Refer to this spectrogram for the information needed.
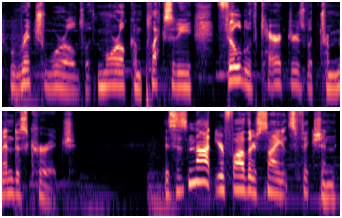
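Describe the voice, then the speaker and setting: A man giving an enthusiastic, conversational and dramatic promotional pitch as an audio producer. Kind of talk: enthusiastic crowdfunding promo narration. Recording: music bed behind voice. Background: background music.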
